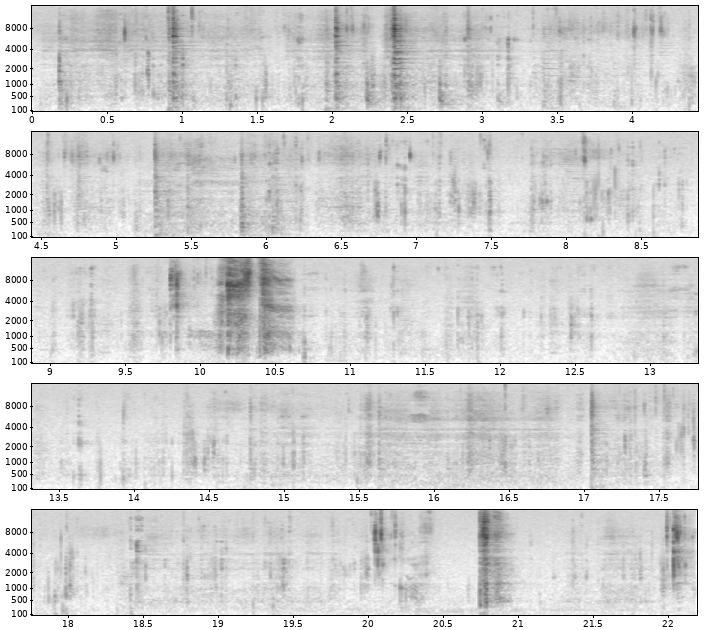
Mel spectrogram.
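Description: Close-up eating sounds of someone chewing a last mouthful of rice and dal with scattered wet mouth smacks and clicks, together with fingers picking rice grains off a steel plate and being licked. There is a louder burst about ten seconds in and another near the end.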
